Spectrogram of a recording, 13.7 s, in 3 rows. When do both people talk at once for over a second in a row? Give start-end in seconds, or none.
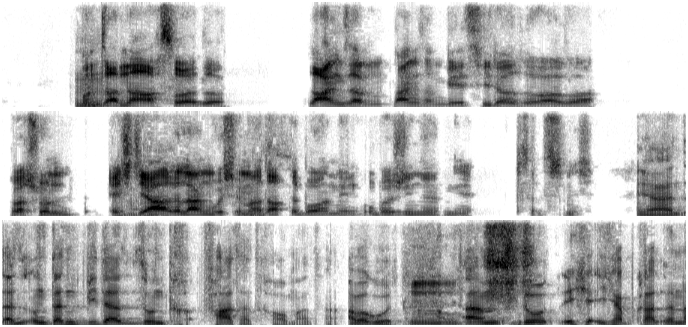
5.3-6.5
